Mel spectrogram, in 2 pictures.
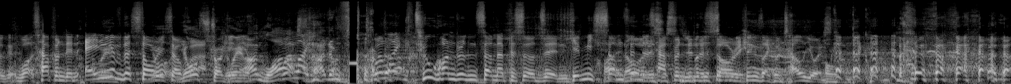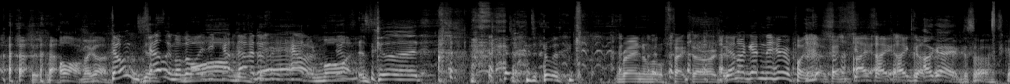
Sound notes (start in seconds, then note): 7.7 sounds legit laughter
